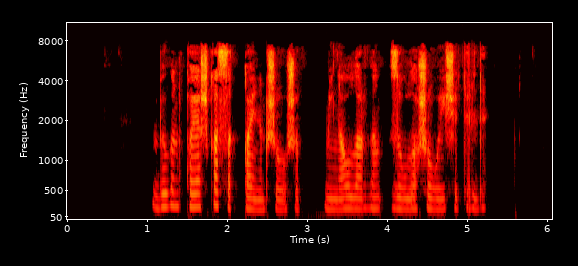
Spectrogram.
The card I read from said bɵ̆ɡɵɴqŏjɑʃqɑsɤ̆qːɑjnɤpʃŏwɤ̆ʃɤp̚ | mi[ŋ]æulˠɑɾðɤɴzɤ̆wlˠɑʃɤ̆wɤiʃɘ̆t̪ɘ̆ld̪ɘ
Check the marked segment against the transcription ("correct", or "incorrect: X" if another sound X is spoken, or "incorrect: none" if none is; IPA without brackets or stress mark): correct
